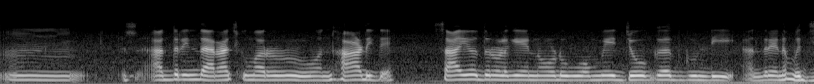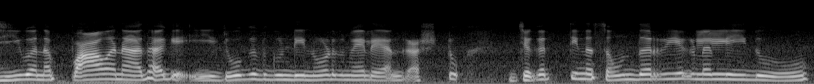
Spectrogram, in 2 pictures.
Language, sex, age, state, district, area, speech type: Kannada, female, 45-60, Karnataka, Shimoga, rural, spontaneous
